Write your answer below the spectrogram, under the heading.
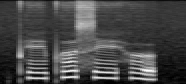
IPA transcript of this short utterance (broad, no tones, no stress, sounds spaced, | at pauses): pʰ eː pʰ ə s eː h ɵ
